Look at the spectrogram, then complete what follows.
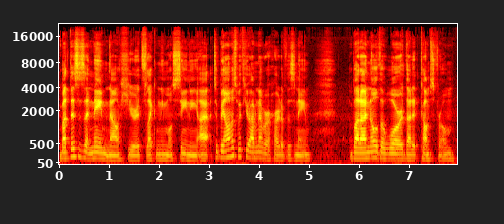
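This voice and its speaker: A man's voice: mid-range voice, moderate pace, gravelly, fairly bright tone. A man giving casual, reflective playthrough commentary as a gaming streamer, often searching for his words. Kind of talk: casual playthrough commentary, reading some dialogue aloud.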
